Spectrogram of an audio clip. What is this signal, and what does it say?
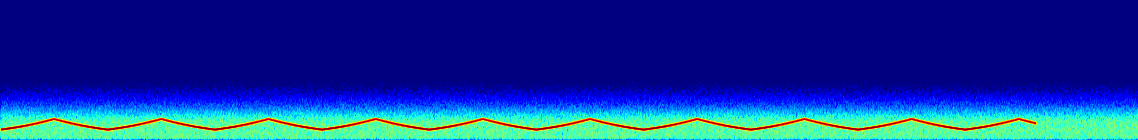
A tone that sweeps in pitch again and again. There is no code.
